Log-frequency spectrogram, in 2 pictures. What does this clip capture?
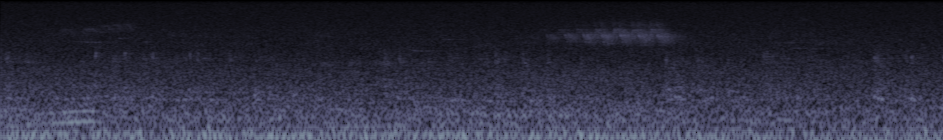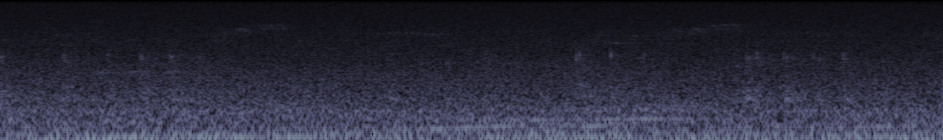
Northern Parula, Ovenbird, Red-winged Blackbird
